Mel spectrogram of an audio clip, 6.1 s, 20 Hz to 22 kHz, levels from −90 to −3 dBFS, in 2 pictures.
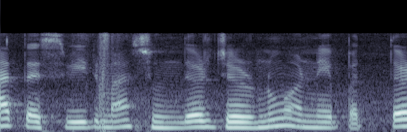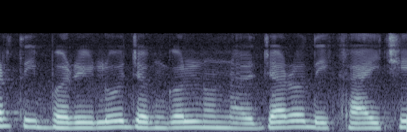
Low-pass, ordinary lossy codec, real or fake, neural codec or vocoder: none; none; real; none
